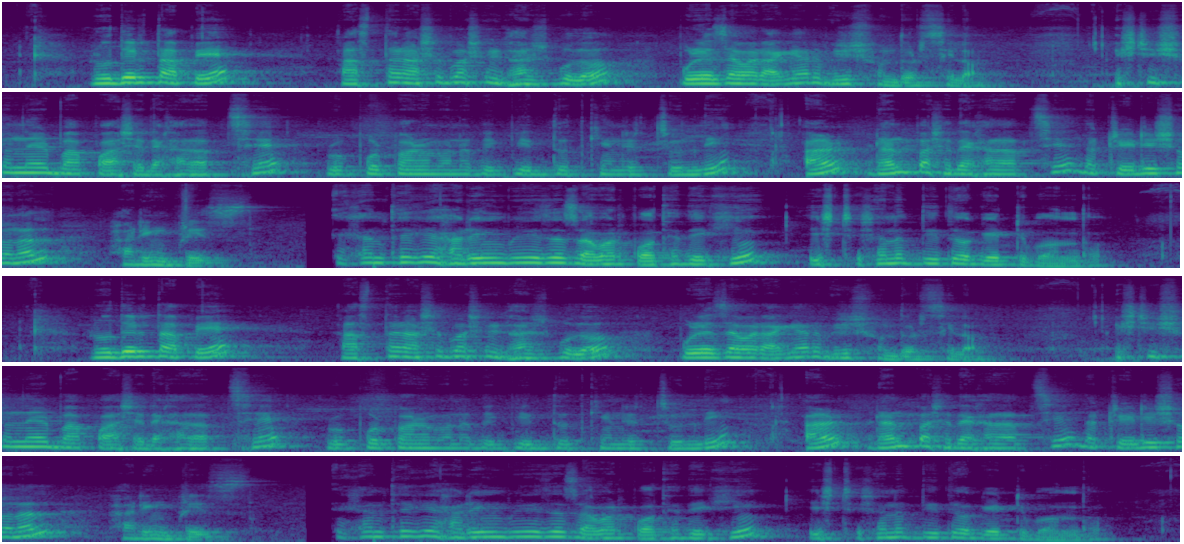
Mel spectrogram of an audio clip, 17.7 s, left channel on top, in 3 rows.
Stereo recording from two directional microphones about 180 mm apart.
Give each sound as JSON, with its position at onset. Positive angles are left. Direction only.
{"t": 0.1, "sound": "speech", "side_deg": 30}
{"t": 13.5, "sound": "speech", "side_deg": 10}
